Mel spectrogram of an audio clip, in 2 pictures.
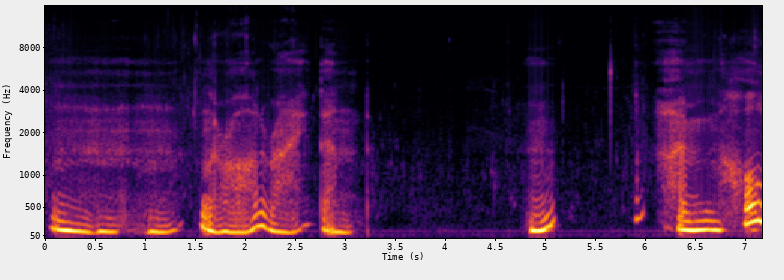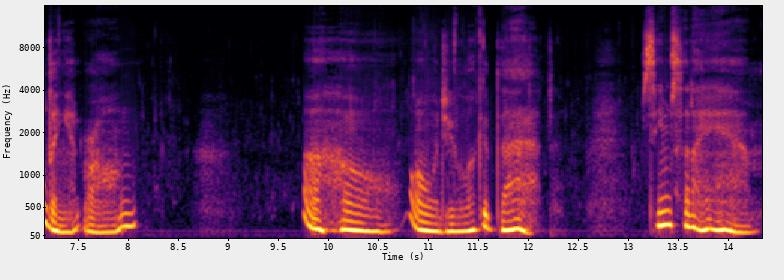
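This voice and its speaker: A man voicing a charming, unsettling kelpie in an ASMR roleplay, soft and often whispering, coaxing and flattering with teasing false modesty, close to the microphone. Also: mid-range voice, drawn-out words, long pauses, husky, no room sound, exaggerated voice. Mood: feigned embarrassment, flirtatious. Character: charming, unsettling male kelpie, smooth-talking seductive lurer. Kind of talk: ASMR roleplay, intimate one-sided acted dialogue.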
